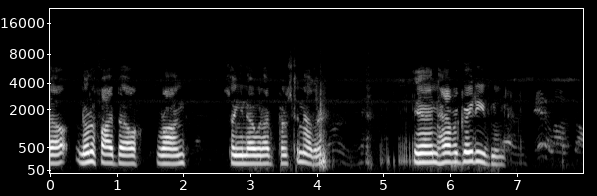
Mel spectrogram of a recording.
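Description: A middle-aged man talks calmly, close to the microphone.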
